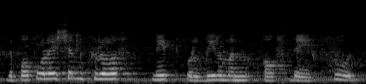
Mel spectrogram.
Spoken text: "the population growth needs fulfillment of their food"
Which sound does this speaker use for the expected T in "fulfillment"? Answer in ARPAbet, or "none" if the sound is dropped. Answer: none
